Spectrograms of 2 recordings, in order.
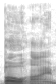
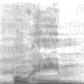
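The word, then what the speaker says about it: Boeheim: it and it says it looks like boheim yeah it's like Boheme yeah but he retired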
